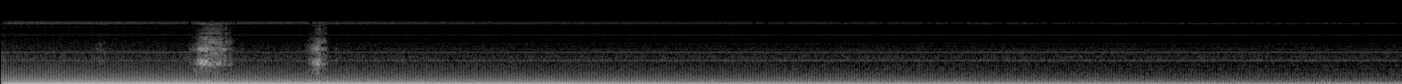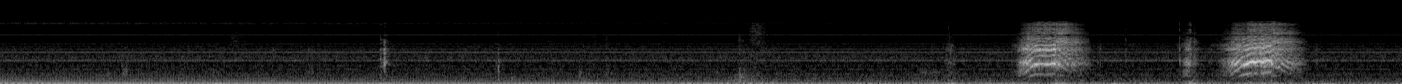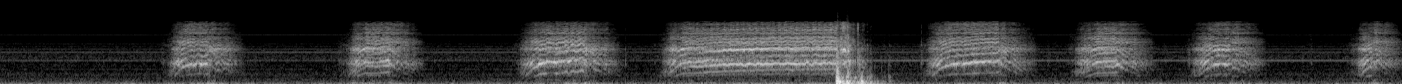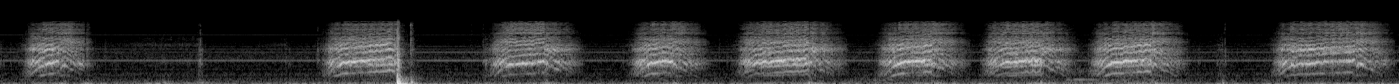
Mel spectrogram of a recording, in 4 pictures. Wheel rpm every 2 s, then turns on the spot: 0, 10, 0, 0, 0, 0, 0, 0, 0, 0, 0, 0, 20, 30, 10, 20, 40, 70, 90, 50, 20, 20, 20, 40, 50, 60, 60, 50.
42-44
